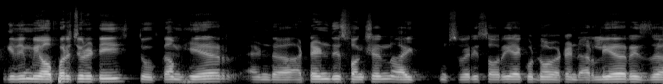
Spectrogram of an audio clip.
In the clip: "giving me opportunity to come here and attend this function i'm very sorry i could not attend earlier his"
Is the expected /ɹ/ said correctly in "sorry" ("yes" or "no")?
yes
